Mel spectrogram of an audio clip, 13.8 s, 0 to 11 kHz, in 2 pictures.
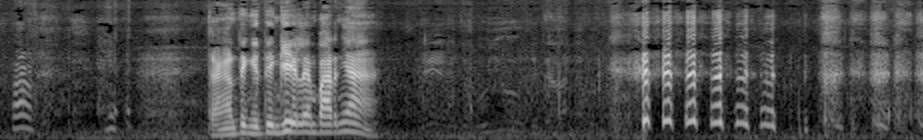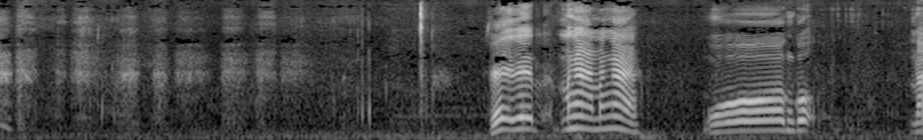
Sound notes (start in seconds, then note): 4.6 laughs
